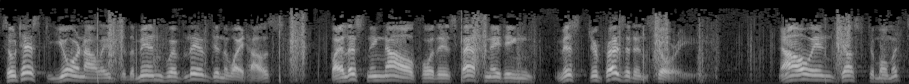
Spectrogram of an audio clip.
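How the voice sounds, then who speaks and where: A man's voice: fairly high pitch, very animated, normal speed. A man giving a rousing, scripted introduction as host of an old radio program. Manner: earnest, rousing delivery. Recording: dull, noisy old radio recording.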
